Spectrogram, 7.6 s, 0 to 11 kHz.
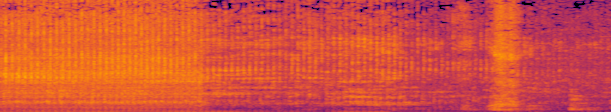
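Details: Honda Shine fitted with a fuel pump circuit alteration kit, injector tube reconnected, kick-started because the battery is low: fires and settles into a steady, even putter about 200 beats a minute; running normally.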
